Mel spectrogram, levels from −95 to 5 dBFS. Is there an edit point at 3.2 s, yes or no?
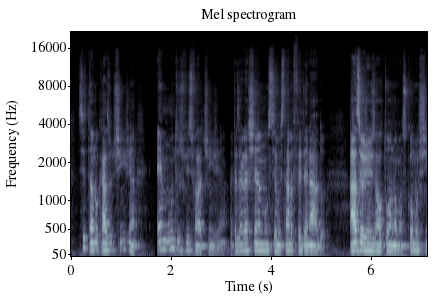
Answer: yes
